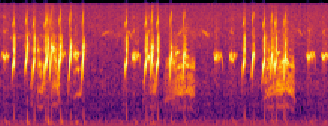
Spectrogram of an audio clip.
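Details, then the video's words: Evening quail calls: rapid, scratchy chirping notes in dense clusters mixed with short clear whistled pips, fairly loud and irregularly spaced, over a low background hum. "شام کیلئے بٹیر کی صاف آواز"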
